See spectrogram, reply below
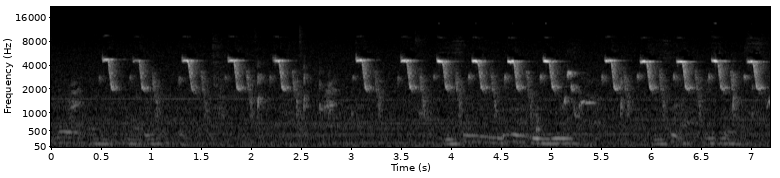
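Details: Java sparrows kept indoors, a white bird together with males let out of their cages on 25 October 2013; bright, high, slightly buzzy chirps repeated steadily about three times a second, with faint low room noise beneath.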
